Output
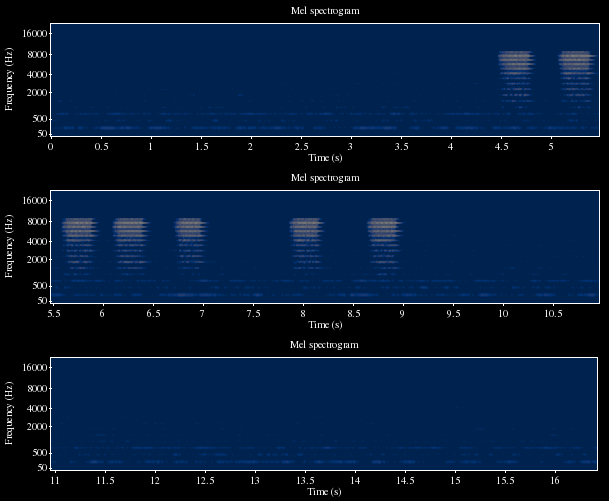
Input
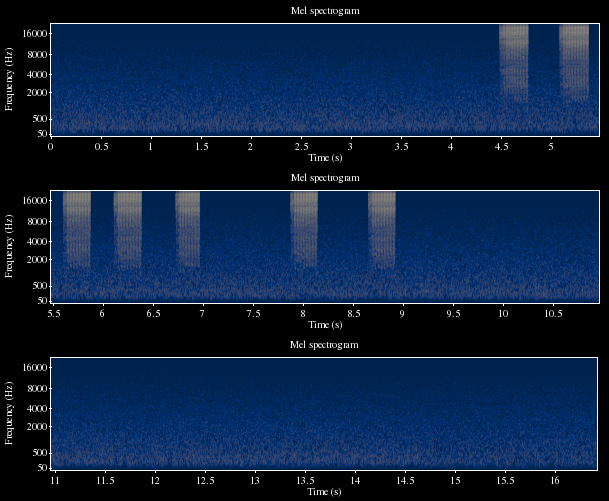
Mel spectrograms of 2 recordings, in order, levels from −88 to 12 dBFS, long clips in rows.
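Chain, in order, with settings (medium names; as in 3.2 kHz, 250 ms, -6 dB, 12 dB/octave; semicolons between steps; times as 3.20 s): frequency axis rescaled in octaves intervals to 80%; inharmonic resonator 210 Hz, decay 0.6 s, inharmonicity 0.03; trim +2 dB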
